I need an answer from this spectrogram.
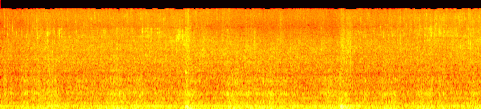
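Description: Chopped onions frying in bubbling hot oil in a pot, with paneer cubes frying in a second pan, making a steady sizzle. Two brief knocks sound, about three seconds in and again about five seconds in.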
